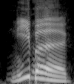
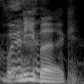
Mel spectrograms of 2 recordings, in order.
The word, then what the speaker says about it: Nyberg: Nyberg, similar to Norberg. So Nyberg.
